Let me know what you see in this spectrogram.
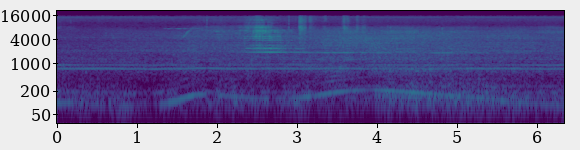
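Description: Supercharged 5.8-litre V8 of a tuned 2014 Ford Shelby GT500 (smaller supercharger pulley, ECU tune), revving in two short climbs in pitch, then a longer rise that peaks about four seconds in and falls away slowly.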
